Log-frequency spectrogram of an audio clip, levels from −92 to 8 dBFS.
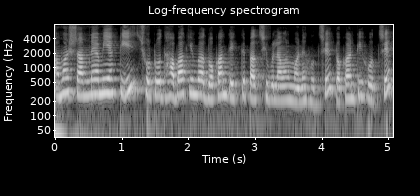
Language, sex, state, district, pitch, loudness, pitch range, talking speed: Bengali, female, West Bengal, Jhargram, 260 Hz, -16 LUFS, 220-285 Hz, 190 wpm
